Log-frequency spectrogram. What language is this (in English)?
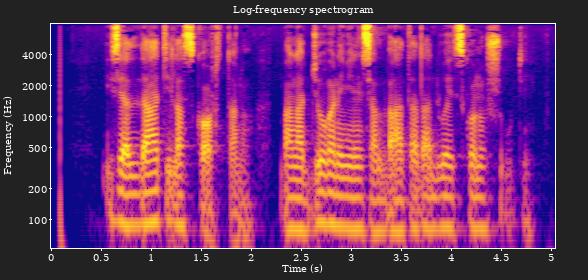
Italian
